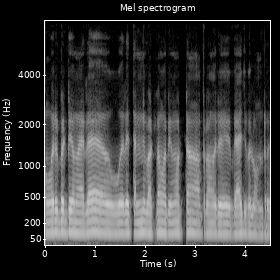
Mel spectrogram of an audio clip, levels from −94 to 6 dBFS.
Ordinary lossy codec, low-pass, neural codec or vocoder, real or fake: none; none; codec, 16 kHz, 4 kbps, FunCodec, trained on Chinese and English, 50 frames a second; fake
